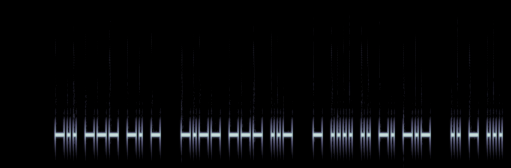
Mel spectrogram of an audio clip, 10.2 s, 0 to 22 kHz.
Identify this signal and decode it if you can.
Morse code, heard as a keyed tone, about 20 wpm, 700 Hz. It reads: DONT YOU THINK ITS
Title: Sentences from Top 1000 Words - Review Part 4 - 20wpm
